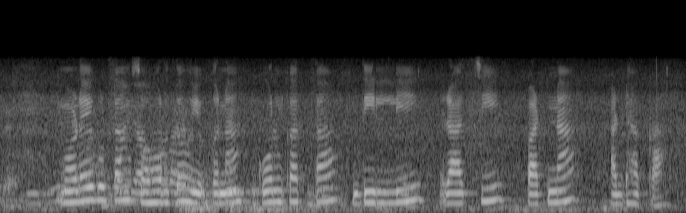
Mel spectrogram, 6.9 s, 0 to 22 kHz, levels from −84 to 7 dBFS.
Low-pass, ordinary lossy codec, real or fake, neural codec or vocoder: 7.2 kHz; none; real; none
